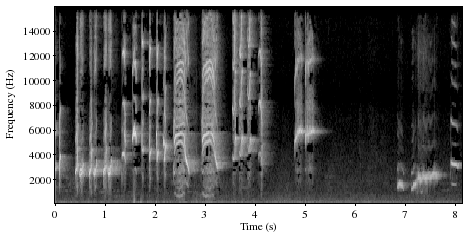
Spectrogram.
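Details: Orange-headed thrush singing in the classic style, a rapid string of high sharp notes and looping slurred whistles followed by a pause and a rising whistled phrase.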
